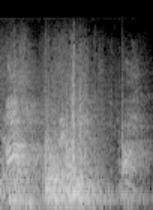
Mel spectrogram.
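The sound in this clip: A door slams in a comedic scene as someone stumbles through a trap: a couple of heavy, dull thuds in quick succession, then a shorter knock, mixed with voices crying out.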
